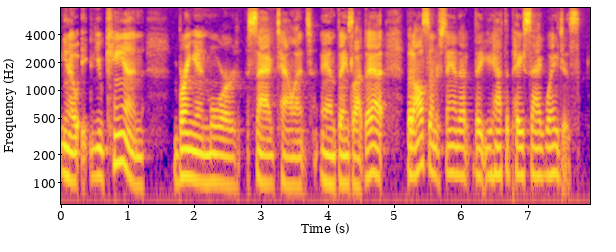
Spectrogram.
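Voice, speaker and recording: A man with a Southern accent speaks at a fairly slow pace, medium in pitch with ordinary pitch variation. The recording is very clean, against a silent background. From US South, Columbus Georgia. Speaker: actor and radio host. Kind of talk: casual chat.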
